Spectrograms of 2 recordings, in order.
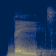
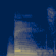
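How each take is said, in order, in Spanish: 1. La palabra termina en un sonido 't' suelto. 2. La palabra termina en un sonido 't' suelto.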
